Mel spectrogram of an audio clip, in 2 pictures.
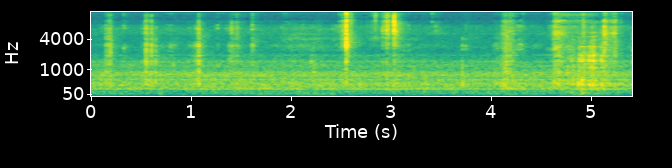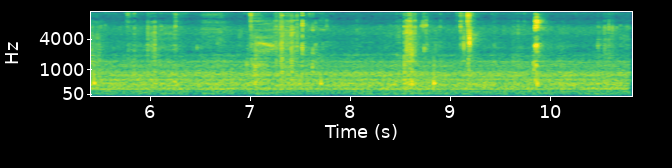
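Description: Close-up chewing of a mouthful of packed cornstarch chunks (365 mixed with Rumford) and pickle: scattered squeaky crunches and mouth clicks, the loudest about halfway through.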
